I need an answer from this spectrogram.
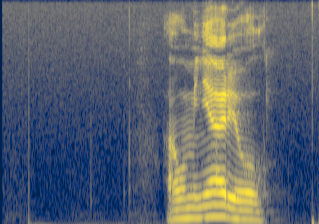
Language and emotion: Russian, neutral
